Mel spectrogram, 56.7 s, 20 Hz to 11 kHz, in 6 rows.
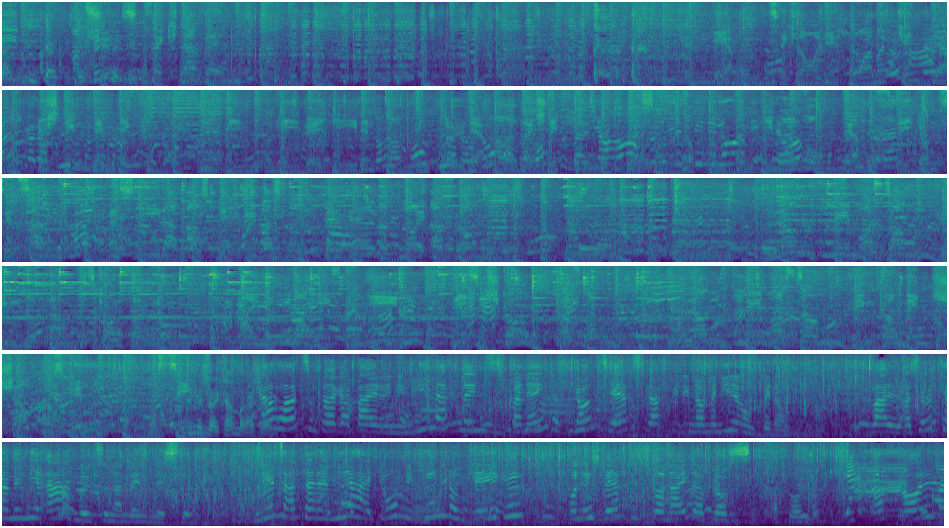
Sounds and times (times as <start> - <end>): Speech: 0.0 - 2.2, 7.1 - 24.4
Music: 0.0 - 40.4.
